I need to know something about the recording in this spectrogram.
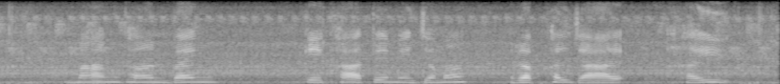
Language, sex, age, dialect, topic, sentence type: Magahi, female, 31-35, Southern, banking, statement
